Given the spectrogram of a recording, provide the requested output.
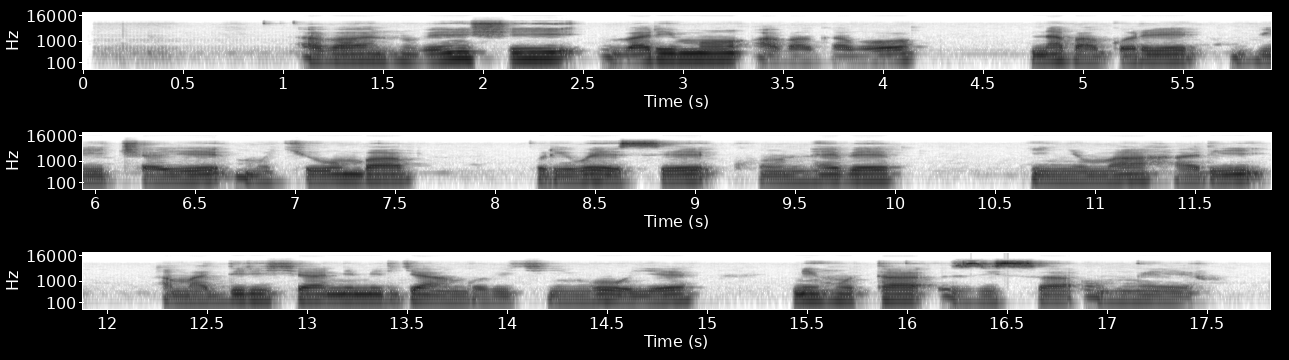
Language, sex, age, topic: Kinyarwanda, male, 18-24, education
